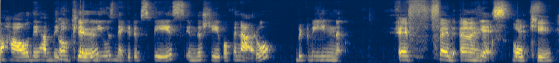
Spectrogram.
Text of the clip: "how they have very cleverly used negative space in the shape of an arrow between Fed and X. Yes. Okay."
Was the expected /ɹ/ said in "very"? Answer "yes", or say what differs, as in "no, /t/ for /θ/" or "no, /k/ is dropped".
no, /ɹ/ is dropped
